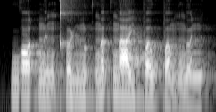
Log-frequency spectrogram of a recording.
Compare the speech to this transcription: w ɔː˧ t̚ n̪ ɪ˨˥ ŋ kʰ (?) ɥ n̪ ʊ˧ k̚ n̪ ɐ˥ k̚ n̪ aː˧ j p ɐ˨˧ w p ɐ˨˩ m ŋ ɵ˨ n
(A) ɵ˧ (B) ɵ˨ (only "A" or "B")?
A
